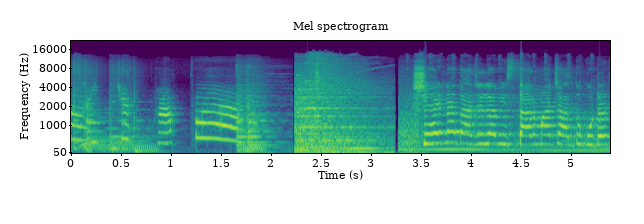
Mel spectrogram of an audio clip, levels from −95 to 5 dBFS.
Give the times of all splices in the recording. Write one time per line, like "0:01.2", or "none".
0:02.1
